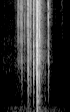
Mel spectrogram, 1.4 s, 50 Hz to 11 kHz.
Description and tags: Snapping, Wooden Fence, U
Raw audio of snapping a wooden fence panel. I needed to get rid of an old fence, so might as well get some use out of it.
An example of how you might credit is by putting this in the description/credits:
And for similar sounds, do please check out the full library I created or my SFX store.
The sound was recorded using a "H1 Zoom V2 recorder" on 21st July 2016.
